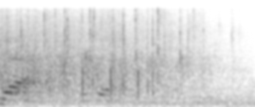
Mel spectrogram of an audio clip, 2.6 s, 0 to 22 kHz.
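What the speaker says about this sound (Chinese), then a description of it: "来，大家给自己掌声鼓励。" A roomful of people applauds at a railway festival ceremony marking the 131st anniversary of Taiwan's railway, held in an auditorium. The clapping is dense and loud at first, then thins toward the end, with voices mixed in.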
